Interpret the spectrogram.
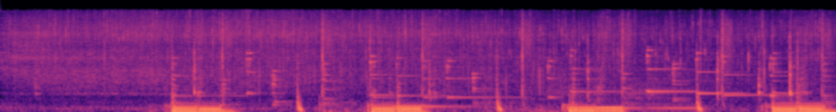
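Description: Shredded cabbage and carrot in egg batter sizzling as it hits hot oil in a frying pan, with crackles of spattering oil and a metal spoon spreading the batter in the pan. A low thump comes about every two seconds.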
